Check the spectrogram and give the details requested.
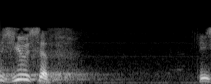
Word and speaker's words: Youssef: My name is Youssef. Can you say Youssef? You say Youssef. Yeah, very good. I wish you'd teach my wife. She keeps mispronouncing it. She calls me useless.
